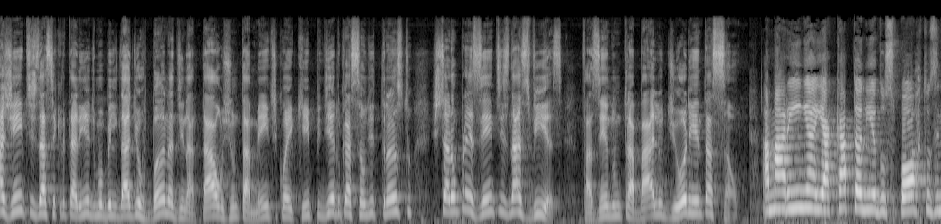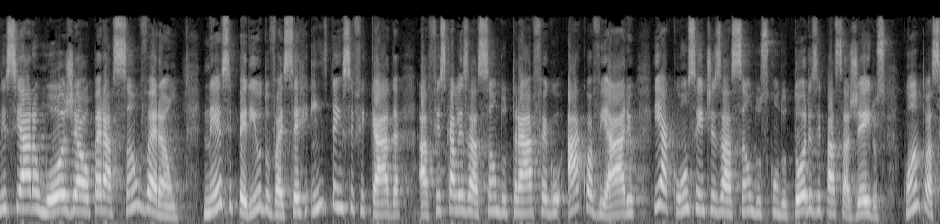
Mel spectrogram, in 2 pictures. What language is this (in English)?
Portuguese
